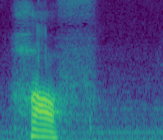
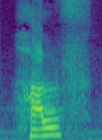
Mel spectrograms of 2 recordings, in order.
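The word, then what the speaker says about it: half: उसके बाद हाफ, हाल्फ तो नहीं बोलते, हाफ मतलब आधा।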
